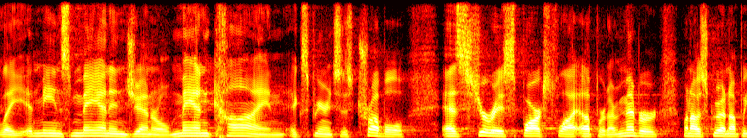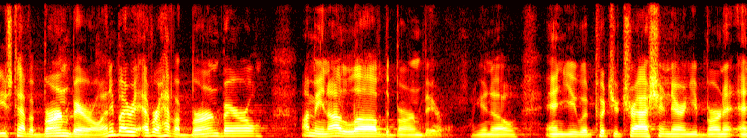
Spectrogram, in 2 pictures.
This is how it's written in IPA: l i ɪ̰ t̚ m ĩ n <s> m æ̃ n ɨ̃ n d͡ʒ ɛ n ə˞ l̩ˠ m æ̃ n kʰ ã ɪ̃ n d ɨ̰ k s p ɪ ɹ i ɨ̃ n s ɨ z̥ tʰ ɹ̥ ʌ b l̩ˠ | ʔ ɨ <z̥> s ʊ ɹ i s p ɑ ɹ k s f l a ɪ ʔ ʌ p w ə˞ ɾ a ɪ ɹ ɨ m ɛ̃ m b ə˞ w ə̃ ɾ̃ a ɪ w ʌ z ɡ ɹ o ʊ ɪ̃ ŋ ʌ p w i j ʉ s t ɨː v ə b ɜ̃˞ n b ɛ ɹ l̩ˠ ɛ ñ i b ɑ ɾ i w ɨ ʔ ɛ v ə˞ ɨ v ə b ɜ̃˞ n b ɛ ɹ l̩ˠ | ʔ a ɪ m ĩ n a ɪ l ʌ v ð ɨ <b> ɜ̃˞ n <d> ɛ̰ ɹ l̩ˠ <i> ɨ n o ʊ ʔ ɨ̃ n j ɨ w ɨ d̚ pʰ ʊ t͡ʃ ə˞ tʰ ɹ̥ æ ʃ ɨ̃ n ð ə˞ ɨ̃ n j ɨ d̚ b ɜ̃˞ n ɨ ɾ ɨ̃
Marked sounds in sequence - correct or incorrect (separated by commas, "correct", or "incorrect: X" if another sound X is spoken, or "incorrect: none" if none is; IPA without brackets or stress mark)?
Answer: incorrect: z, correct, correct, incorrect: b, incorrect: j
